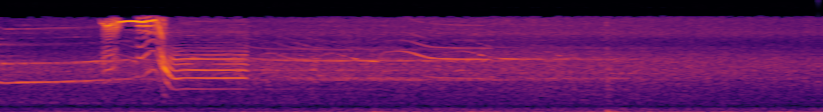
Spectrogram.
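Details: Orca calling underwater: a harmonic, tonal cry that climbs and then jumps sharply upward in pitch before dropping back, followed by fainter drawn-out whistled tones over a steady low rumble of ocean noise.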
